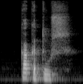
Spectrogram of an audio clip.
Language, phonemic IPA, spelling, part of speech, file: Dutch, /ˈkakəˌtus/, kaketoes, noun, Nl-kaketoes.ogg
- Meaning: plural of kaketoe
